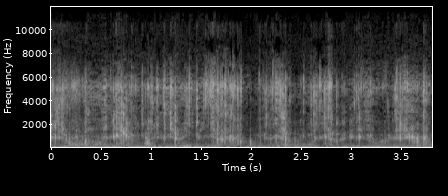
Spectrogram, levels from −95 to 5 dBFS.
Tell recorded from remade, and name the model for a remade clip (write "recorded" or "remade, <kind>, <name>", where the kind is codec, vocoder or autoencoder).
recorded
